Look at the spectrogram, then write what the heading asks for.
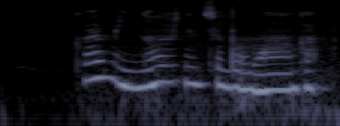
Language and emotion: Russian, sad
